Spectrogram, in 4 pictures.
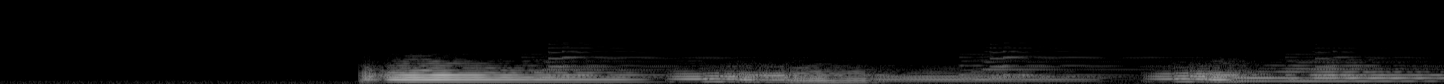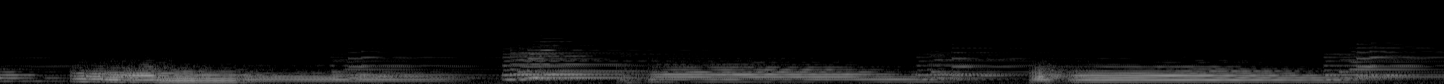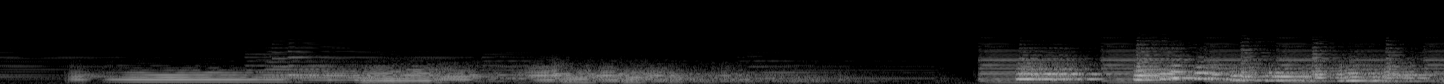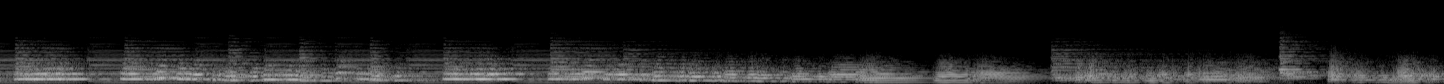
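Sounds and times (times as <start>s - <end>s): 
piano in a sonata: 2.9s - 57.7s
tuba in a sonata: 2.9s - 57.7s.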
